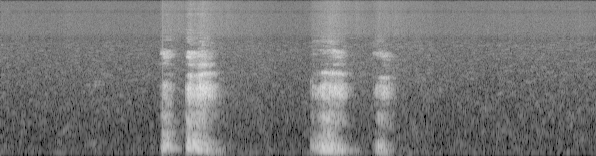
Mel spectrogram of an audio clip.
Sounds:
Throat clearing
